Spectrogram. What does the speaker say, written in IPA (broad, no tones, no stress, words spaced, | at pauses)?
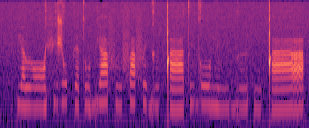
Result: pʲaɹɔː fʲɛʒo kɛtu bʲaːfɨ fafeɡɨːǃaː tidoːniː bɨː ʔi ǃaː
